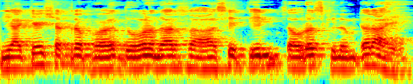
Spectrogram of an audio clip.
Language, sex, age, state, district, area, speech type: Marathi, male, 45-60, Maharashtra, Wardha, urban, read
